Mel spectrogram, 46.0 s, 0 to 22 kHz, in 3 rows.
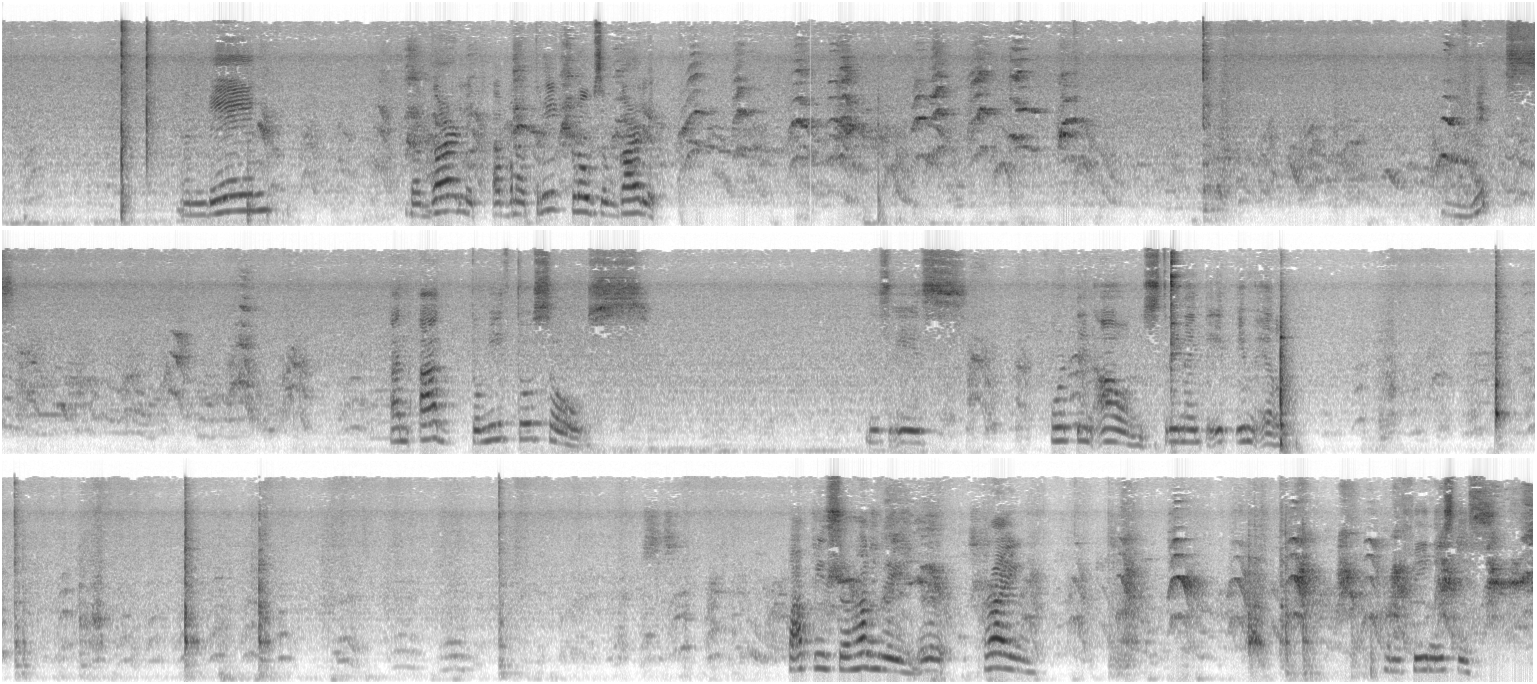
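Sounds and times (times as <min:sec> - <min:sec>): puppies whining and whimpering: 0:02.6 - 0:19.2, 0:37.1 - 0:45.9
spatula scraping meat in pan: 0:29.0 - 0:29.6, 0:30.2 - 0:34.0.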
